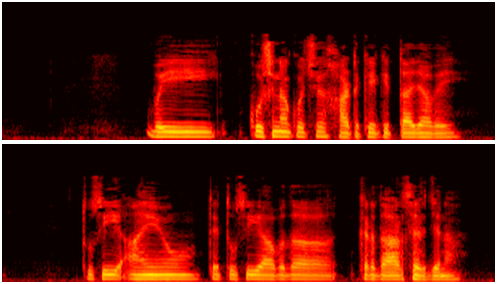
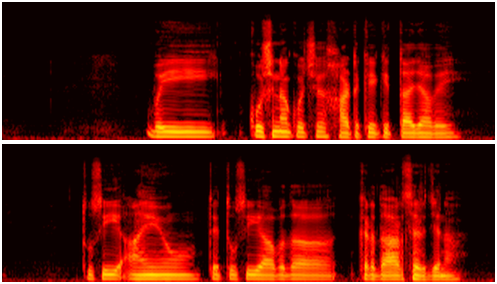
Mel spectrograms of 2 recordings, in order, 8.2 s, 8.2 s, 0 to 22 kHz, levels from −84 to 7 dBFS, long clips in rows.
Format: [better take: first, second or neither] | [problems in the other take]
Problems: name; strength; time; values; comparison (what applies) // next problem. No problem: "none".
second | garbled, watery; slightly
